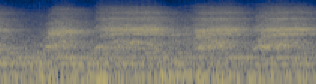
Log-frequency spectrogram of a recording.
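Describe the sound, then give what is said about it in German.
Pigs grunt and snort inside the windowless, low barns of a farm, in a steady run of rough, breathy bursts, about four in a few seconds, over a constant low rumble. No one speaks. “Kein Schwein zu sehen, aber zu hören.”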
